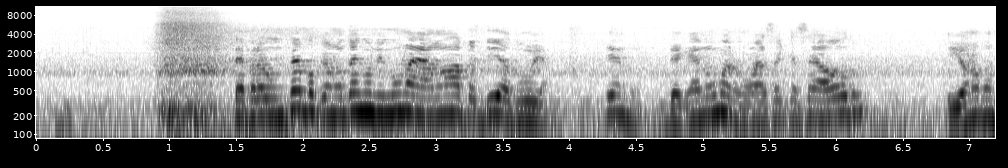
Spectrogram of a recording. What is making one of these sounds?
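A middle-aged man speaks with animation into a phone held close to his mouth.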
